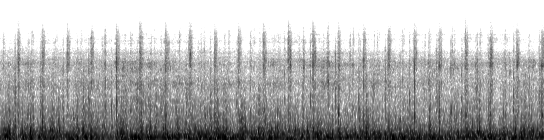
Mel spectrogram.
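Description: Hooves of a harness horse pulling a jog cart at a trot on a gravel road, beating in a steady, even rhythm of sharp clops. A steady low rumble runs underneath.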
